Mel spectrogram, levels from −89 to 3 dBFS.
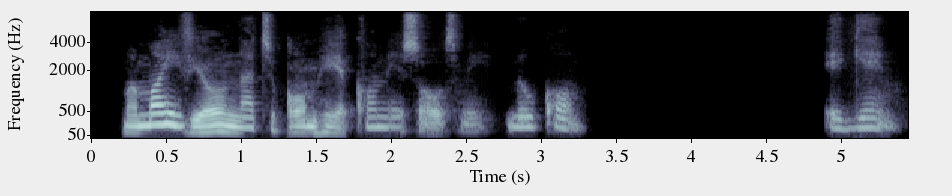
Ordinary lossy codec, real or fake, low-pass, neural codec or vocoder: none; fake; none; codec, 16 kHz, 0.5 kbps, X-Codec, WavLM features, trained on Multilingual LibriSpeech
